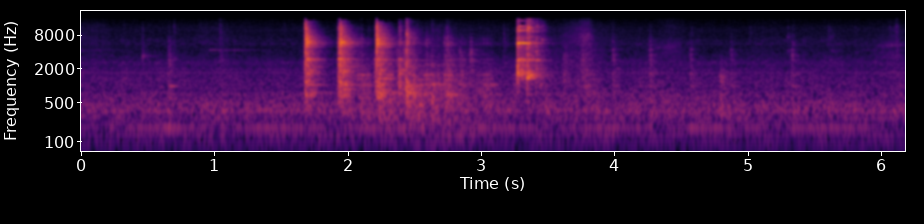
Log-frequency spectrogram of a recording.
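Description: Metal clinking against cookware: four quick sharp clicks a little under two seconds in, then one ringing clink a second later, over a low steady hum.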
